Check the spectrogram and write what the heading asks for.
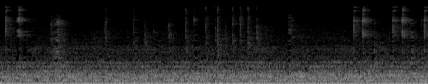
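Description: Scattered light clicks of computer keys and a mouse while cells in a spreadsheet-like table are being edited, over a steady low background hum.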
